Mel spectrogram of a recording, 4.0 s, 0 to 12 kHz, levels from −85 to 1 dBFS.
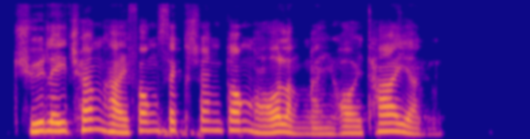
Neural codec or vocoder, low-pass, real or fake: codec, 24 kHz, 3.1 kbps, DualCodec; 10.8 kHz; fake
